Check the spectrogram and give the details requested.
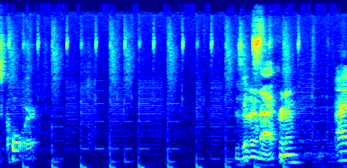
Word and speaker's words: Corps: i pronounced it correct it's not corpse it's core is it an acronym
